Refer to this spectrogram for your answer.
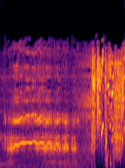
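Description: A horse gives one loud whinny with a shaky, wavering pitch, then ends in a few rough snorting breaths. No one is speaking.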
